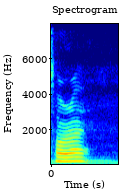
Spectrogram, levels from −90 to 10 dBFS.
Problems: none marked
